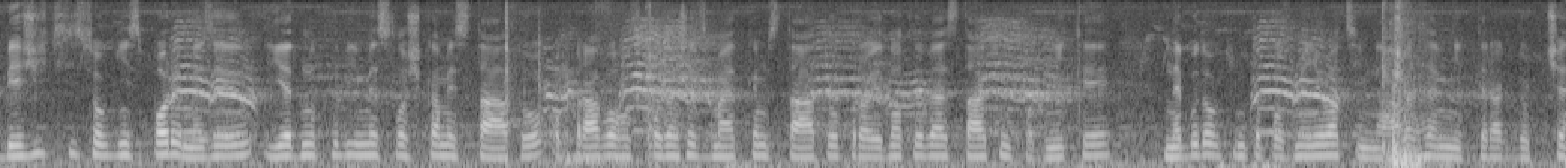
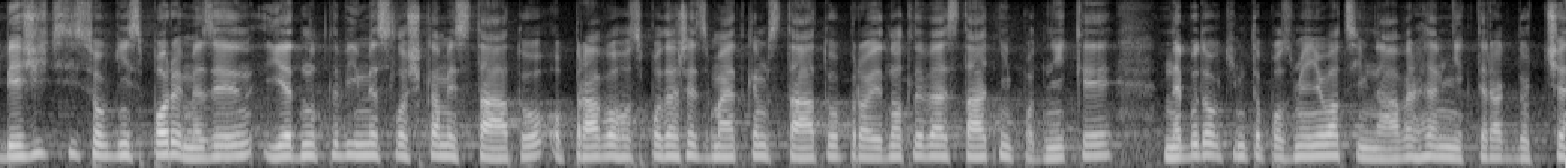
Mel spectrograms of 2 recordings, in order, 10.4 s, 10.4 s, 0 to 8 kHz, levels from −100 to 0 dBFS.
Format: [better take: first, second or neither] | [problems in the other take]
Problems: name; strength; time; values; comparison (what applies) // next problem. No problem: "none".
second | background sound (Slam + Bird vocalization, bird call, bird song); 5 dB below the speech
